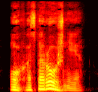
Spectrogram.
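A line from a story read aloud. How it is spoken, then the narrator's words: Breathless exhale. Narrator (Russian): выдохнул он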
